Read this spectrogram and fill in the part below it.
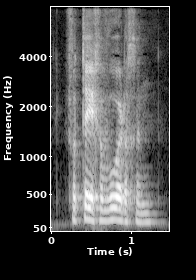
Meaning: to represent (to stand in the place of, act on behalf of)
- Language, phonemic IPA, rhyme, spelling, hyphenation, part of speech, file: Dutch, /vərˌteː.ɣə(n)ˈʋoːr.də.ɣə(n)/, -oːrdəɣə(n), vertegenwoordigen, ver‧te‧gen‧woor‧di‧gen, verb, Nl-vertegenwoordigen.ogg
